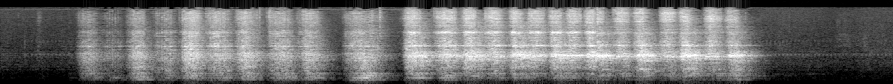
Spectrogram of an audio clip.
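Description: Restored Sorby dovetail saw rip-cutting down the grain into the end of a wooden board in a test cut, its teeth rasping through the wood in quick back-and-forth strokes. The sawing starts about a second in, gets faster and louder about four seconds in, and stops near the end.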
